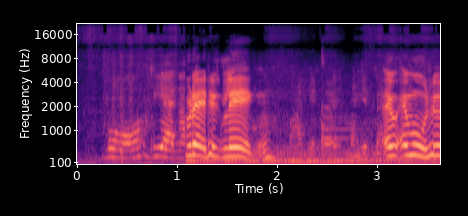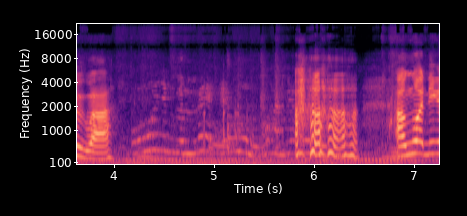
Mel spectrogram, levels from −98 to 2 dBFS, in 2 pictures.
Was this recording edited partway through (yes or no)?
yes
